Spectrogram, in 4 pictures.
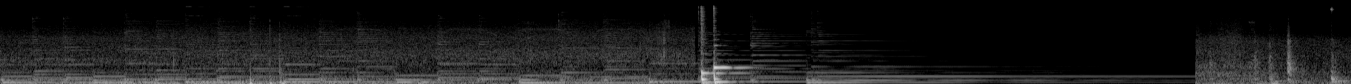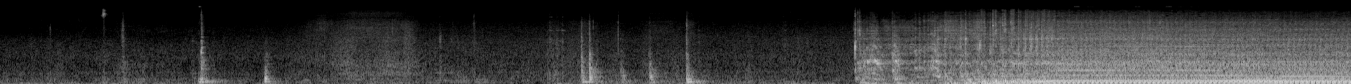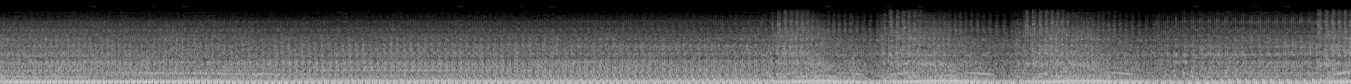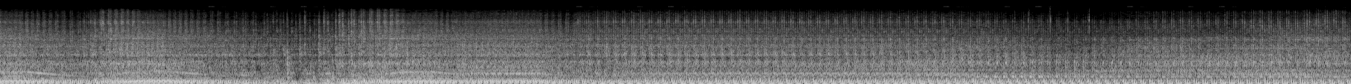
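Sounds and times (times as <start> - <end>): diesel engine starting and revving: 22.0 - 54.0.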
